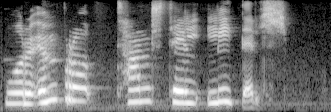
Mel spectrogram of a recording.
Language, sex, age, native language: Icelandic, female, 10, Icelandic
